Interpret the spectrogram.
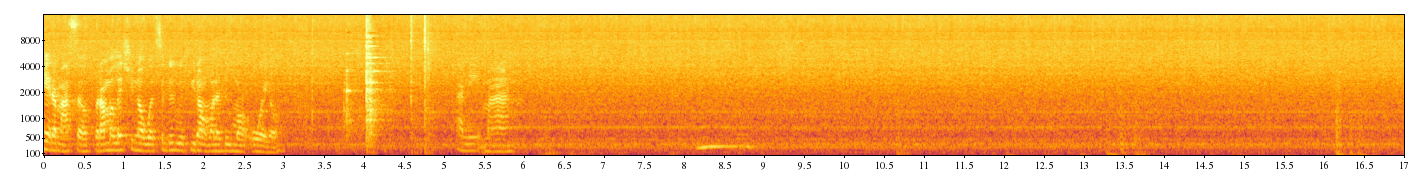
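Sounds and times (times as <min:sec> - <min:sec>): faint steady hum: 0:00.0 - 0:10.5
vegetables sizzling in a pot: 0:00.0 - 0:17.0.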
